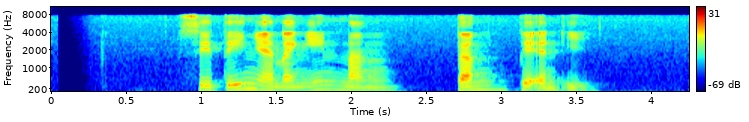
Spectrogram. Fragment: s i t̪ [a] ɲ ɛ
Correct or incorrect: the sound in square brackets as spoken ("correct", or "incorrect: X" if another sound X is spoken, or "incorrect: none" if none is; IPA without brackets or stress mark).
incorrect: i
